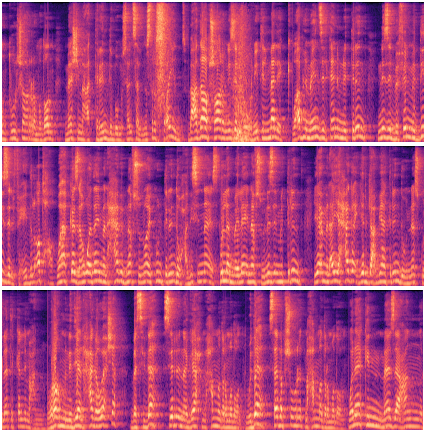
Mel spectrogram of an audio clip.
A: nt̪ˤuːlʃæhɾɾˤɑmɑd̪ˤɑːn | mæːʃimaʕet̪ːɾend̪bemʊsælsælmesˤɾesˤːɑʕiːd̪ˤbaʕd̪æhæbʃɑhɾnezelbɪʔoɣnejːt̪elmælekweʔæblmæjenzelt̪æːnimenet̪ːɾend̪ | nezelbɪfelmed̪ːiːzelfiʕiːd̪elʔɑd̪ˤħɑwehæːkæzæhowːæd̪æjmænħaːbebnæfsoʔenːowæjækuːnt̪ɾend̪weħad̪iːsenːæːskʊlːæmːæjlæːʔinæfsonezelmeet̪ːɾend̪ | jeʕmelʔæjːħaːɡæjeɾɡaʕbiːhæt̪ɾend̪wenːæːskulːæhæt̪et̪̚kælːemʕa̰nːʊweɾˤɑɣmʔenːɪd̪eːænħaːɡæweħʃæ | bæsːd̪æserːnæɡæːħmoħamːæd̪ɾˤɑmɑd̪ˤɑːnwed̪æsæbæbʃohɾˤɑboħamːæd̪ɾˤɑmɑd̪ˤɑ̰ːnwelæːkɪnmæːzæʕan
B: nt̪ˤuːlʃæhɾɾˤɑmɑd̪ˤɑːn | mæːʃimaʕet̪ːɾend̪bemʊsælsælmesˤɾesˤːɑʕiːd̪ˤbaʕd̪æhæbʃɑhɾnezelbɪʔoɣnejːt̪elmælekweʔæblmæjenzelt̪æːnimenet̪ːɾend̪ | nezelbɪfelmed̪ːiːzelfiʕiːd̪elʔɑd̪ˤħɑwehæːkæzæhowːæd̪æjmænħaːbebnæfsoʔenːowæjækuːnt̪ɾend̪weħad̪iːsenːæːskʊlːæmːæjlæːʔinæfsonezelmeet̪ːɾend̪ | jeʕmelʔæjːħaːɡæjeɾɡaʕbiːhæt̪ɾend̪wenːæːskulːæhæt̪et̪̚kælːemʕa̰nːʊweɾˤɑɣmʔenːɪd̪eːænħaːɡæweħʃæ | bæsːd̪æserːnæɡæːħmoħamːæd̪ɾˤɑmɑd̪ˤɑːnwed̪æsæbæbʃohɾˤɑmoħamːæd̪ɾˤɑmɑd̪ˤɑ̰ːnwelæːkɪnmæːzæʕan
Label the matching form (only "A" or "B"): B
